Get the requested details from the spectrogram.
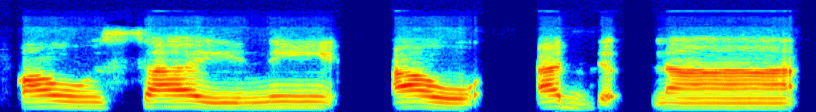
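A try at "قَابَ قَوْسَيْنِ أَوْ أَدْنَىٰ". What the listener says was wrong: Bagus tapi ninya pendek ya. Kau saini au adna. Dihentikan sama saja. Kau saini au adna. Karena ujungnya mad asli. Mad asli matobi'i dihentikan podobai. Sama saja.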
